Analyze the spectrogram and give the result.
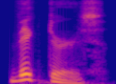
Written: victors

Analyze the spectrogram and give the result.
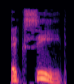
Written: exceed

